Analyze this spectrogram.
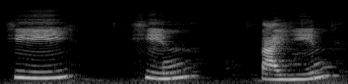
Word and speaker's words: hihintayin: If you wanna say I will wait for you ----- Hihintayin kita. Hi hin ta yin ki ta Hihintayin kita. Or ----- Maybe you wanna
